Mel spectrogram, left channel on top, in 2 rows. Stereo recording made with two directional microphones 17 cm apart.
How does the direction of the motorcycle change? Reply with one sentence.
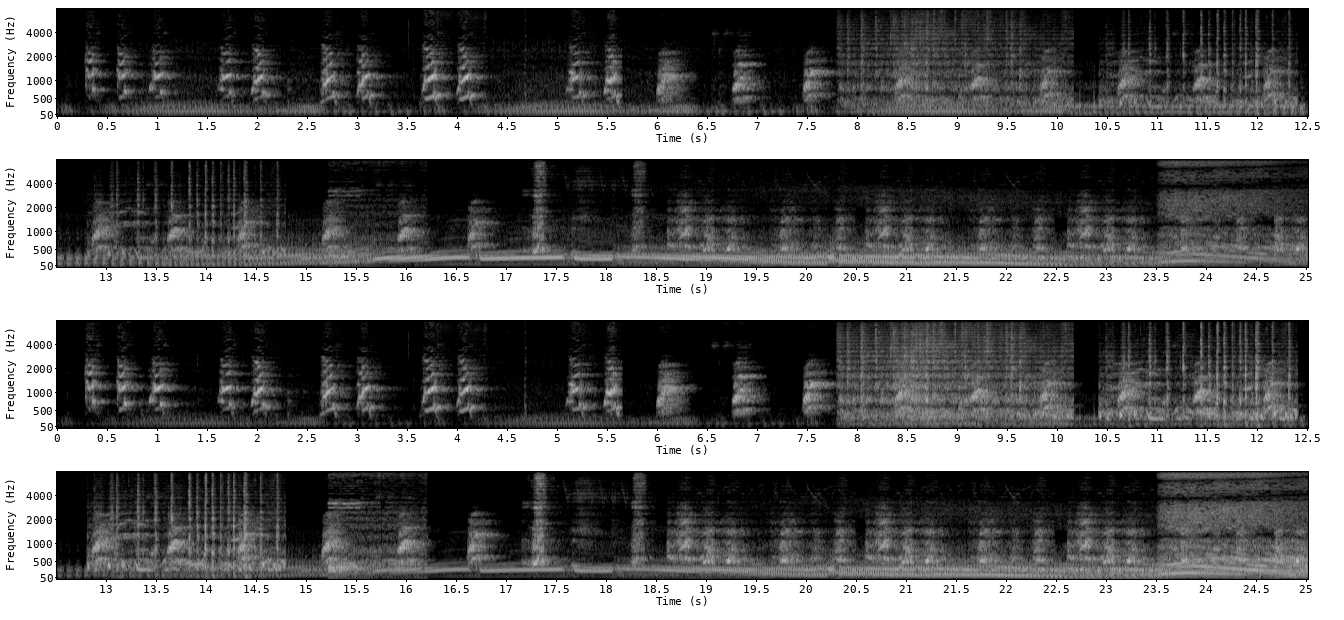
You can hear the motorcycle go from the left side to the right.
